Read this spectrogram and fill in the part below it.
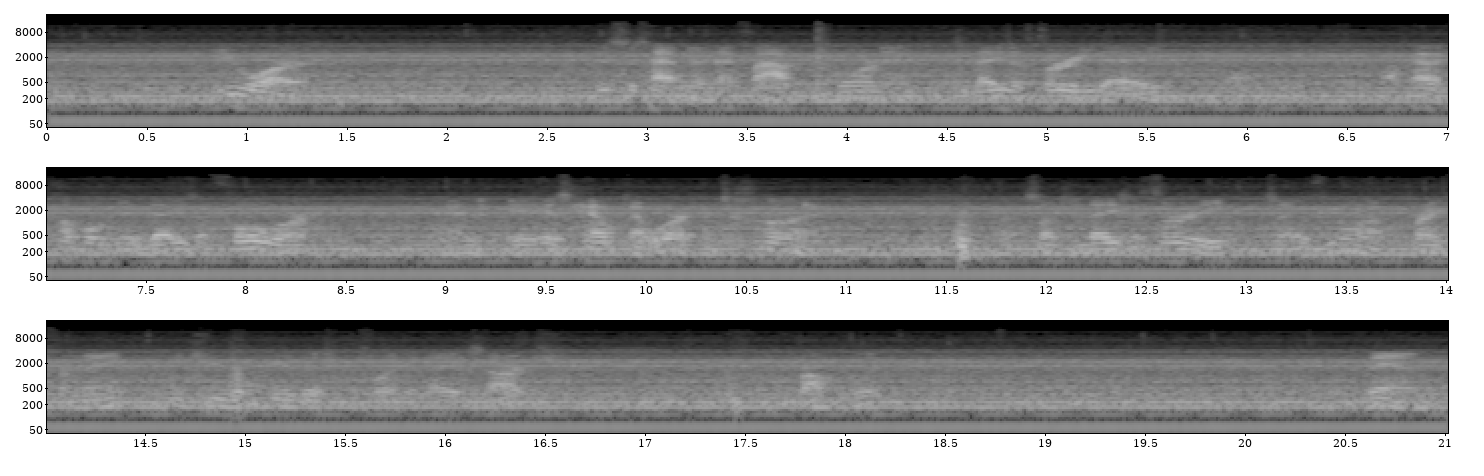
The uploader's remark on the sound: Having technical difficulty.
